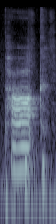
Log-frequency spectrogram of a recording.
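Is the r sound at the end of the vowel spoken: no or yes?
no. The vowel is open with no r sound. "the way we say ah"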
